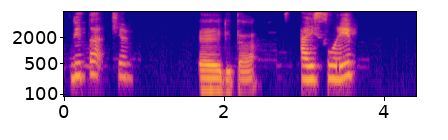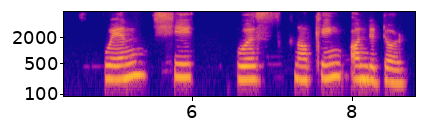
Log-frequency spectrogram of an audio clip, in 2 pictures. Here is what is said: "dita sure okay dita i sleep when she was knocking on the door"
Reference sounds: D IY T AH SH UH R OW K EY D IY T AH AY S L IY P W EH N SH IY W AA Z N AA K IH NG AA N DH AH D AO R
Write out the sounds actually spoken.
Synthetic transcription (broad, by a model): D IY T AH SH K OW EY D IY T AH AY S W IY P W EH N SH IY W AA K N AA K IH NG AA N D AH D AO R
